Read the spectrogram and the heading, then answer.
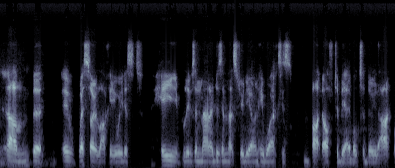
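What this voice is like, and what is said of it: Husky, raspy voice. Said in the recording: “my voice is a bit husky ... I'm pretty raspy.”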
